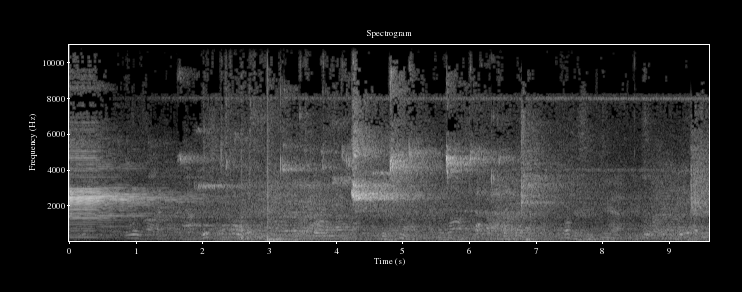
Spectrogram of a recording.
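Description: A crowd of spectators chatters in an echoing gym.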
